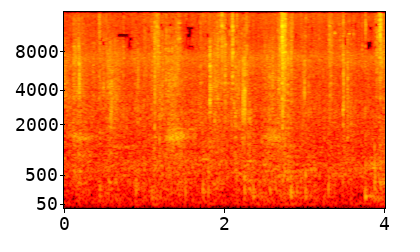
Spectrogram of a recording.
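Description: Faint, irregular clip-clop of horse hooves.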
